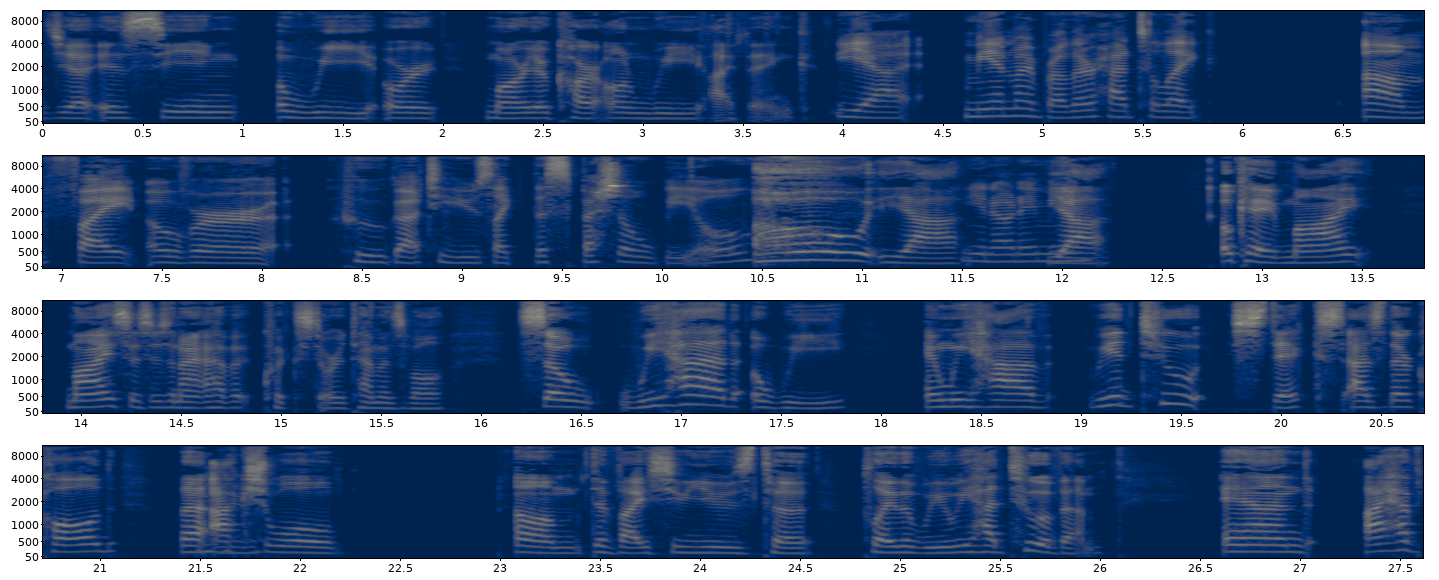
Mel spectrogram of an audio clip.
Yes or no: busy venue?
no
